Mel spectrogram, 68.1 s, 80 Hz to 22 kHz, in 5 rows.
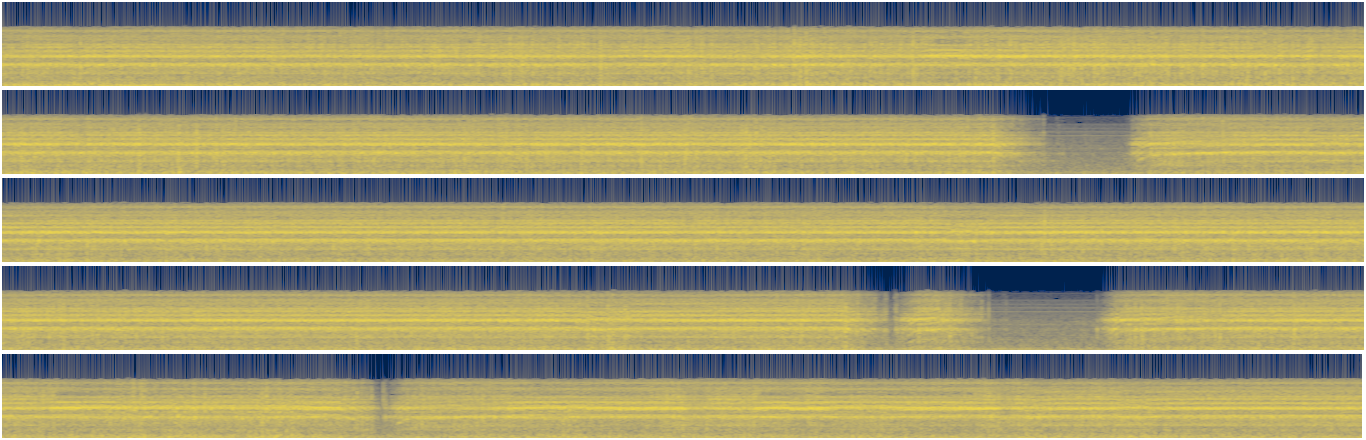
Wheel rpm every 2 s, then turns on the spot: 160, 160, 160, 160, 160, 160, 160, 160, 160, 160, 160, 140, 60, 160, 160, 160, 160, 160, 160, 160, 160, 160, 160, 160, 120, 20, 130, 160, 160, 110, 160, 160, 160, 160.
none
